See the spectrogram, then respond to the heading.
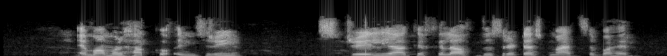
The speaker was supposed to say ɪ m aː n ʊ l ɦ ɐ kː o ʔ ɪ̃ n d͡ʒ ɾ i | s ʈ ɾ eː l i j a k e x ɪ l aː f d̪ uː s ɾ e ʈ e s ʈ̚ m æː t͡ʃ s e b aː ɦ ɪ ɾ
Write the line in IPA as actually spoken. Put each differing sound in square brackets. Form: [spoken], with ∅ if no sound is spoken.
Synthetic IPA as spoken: ɪ m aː [m] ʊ l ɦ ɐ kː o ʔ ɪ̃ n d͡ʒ ɾ i | s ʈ ɾ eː l i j a k e x ɪ l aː f d̪ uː s ɾ e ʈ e s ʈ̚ m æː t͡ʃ s e b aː ɦ ɪ ɾ

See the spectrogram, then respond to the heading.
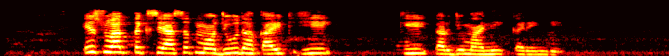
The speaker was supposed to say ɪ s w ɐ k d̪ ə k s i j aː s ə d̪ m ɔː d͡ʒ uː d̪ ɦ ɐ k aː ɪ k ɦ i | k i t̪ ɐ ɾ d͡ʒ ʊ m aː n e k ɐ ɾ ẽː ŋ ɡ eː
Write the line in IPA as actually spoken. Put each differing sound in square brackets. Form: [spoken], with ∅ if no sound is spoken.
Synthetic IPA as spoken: ɪ s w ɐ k [t̪] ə k s i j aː s ə [t̪] m ɔː d͡ʒ uː d̪ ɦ ɐ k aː ɪ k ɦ i | k i t̪ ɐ ɾ d͡ʒ ʊ m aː n [i] k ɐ ɾ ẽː ŋ ɡ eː

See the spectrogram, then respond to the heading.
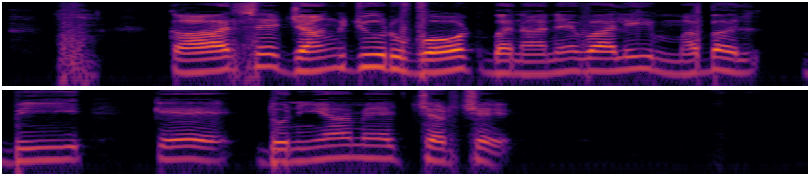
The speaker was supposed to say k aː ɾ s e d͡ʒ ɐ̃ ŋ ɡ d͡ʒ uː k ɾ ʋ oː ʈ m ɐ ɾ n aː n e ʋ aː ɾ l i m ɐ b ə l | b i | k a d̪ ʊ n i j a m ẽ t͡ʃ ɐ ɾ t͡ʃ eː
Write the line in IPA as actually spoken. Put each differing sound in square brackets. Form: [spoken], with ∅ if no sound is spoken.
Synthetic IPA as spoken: k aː ɾ s e d͡ʒ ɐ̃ ŋ ɡ d͡ʒ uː [∅] ɾ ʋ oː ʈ [b] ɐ [∅] n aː n e ʋ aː [∅] l i m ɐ b ə l | b i | k [e] d̪ ʊ n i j a m ẽ t͡ʃ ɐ ɾ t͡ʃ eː

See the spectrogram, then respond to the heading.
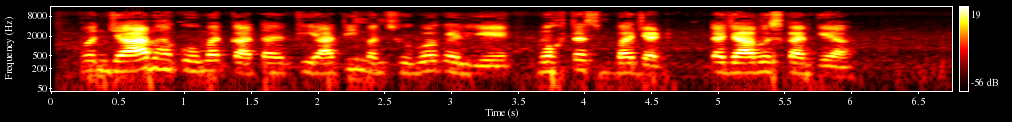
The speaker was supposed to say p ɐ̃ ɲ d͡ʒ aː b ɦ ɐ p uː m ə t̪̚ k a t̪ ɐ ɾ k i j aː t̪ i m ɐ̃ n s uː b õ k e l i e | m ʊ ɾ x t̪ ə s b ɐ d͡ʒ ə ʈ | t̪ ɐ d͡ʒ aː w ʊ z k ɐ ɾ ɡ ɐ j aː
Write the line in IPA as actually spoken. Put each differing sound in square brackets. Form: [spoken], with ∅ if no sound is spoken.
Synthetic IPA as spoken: p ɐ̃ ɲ d͡ʒ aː b ɦ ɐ [k] uː m ə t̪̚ k a t̪ ɐ ɾ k i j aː t̪ i m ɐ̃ n s uː b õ k e l i e | m ʊ [∅] x t̪ ə s b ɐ d͡ʒ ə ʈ | t̪ ɐ d͡ʒ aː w ʊ z k ɐ ɾ ɡ ɐ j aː

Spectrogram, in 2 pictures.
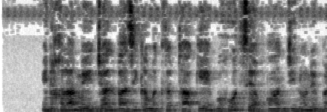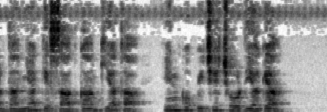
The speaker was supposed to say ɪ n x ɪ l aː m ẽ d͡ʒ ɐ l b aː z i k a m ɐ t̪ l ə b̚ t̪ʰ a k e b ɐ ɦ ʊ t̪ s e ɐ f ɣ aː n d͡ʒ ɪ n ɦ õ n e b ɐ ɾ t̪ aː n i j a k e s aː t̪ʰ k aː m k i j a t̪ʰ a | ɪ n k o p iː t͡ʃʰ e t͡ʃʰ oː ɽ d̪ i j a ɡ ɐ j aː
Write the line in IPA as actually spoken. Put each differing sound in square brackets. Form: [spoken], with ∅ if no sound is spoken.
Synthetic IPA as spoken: ɪ n x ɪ l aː m ẽ d͡ʒ ɐ l b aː z i k a m ɐ t̪ l ə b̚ t̪ʰ a k e b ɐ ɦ ʊ t̪ s e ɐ f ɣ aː n d͡ʒ ɪ n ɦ õ n e b ɐ ɾ t̪ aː n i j a k e s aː t̪ʰ k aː m k i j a t̪ʰ a | ɪ n k o p iː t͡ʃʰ e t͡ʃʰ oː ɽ d̪ i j a ɡ ɐ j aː

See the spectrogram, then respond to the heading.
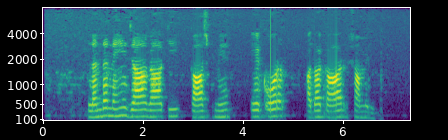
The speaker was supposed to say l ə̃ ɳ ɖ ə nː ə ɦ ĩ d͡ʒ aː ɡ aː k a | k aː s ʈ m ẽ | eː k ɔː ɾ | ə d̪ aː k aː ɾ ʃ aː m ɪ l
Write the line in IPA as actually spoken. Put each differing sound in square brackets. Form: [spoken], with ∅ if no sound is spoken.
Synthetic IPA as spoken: l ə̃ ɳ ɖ ə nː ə ɦ ĩ d͡ʒ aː ɡ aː k [i] | k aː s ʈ m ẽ | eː k ɔː ɾ | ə d̪ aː k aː ɾ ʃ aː m ɪ l

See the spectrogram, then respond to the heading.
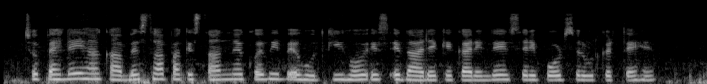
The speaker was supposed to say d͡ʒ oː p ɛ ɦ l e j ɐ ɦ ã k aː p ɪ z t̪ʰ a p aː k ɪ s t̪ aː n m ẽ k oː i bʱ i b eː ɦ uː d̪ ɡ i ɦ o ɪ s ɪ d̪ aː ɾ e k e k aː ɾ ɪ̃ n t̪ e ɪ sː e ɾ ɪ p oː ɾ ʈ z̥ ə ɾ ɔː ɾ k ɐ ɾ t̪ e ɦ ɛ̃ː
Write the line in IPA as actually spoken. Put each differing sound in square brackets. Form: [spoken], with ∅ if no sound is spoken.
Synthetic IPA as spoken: d͡ʒ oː p ɛ ɦ l e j ɐ ɦ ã k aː [b] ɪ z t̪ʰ a p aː k ɪ s t̪ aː n m ẽ k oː i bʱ i b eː ɦ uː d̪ ɡ i ɦ o ɪ s ɪ d̪ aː ɾ e k e k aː ɾ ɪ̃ n [d̪] e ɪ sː e ɾ ɪ p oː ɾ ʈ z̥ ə ɾ [uː] ɾ k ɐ ɾ t̪ e ɦ ɛ̃ː

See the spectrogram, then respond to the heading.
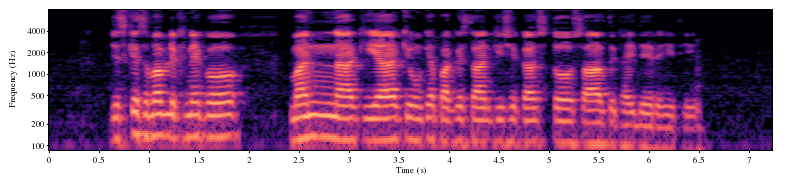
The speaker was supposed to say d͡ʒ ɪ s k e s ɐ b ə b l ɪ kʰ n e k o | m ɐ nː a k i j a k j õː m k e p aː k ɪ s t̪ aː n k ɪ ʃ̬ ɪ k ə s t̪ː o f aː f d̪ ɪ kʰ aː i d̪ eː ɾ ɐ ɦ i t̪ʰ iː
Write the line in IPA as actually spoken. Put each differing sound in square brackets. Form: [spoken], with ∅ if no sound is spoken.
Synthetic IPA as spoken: d͡ʒ ɪ s k e s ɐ b ə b l ɪ kʰ n e k o | m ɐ nː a k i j a k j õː [∅] k e p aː k ɪ s t̪ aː n k [i] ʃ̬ ɪ k ə s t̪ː o [s] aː f d̪ ɪ kʰ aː i d̪ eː ɾ ɐ ɦ i t̪ʰ iː

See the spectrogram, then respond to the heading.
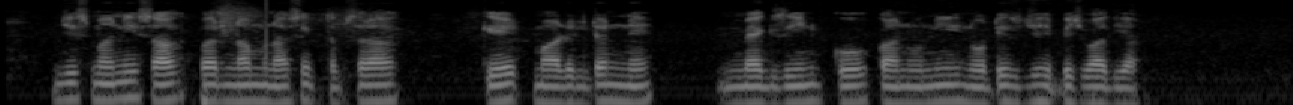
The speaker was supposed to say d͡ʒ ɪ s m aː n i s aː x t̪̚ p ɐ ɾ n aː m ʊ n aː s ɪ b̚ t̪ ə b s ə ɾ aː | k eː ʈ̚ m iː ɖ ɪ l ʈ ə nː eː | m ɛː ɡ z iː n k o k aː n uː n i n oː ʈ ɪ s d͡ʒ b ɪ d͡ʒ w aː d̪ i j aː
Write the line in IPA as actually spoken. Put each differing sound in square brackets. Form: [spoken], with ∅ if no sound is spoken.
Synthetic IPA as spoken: d͡ʒ ɪ s m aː n i s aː x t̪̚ p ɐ ɾ n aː m ʊ n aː s ɪ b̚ t̪ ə b s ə ɾ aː | k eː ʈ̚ m [aː] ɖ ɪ l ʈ ə nː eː | m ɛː ɡ z iː n k o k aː n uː n i n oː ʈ ɪ s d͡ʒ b ɪ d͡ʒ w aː d̪ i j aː

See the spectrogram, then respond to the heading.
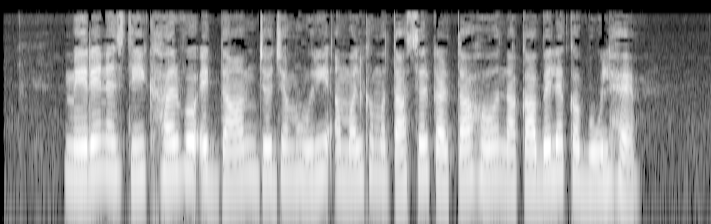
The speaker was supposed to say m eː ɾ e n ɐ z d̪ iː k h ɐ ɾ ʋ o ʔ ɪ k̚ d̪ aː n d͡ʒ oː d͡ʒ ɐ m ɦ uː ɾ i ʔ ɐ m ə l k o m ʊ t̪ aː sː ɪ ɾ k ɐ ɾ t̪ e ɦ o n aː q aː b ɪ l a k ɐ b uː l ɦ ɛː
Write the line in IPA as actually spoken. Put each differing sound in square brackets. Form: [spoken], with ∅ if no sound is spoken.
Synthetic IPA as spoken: m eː ɾ e n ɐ z d̪ iː k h ɐ ɾ ʋ o ʔ ɪ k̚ d̪ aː [m] d͡ʒ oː d͡ʒ ɐ m ɦ uː ɾ i ʔ ɐ m ə l k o m ʊ t̪ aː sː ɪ ɾ k ɐ ɾ t̪ [a] ɦ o n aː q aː b ɪ l [e] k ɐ b uː l ɦ ɛː

